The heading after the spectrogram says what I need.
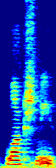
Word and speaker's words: Lakshmi: shall be so oh you guys oh it's pronounced lakshmi i'm sorry lakshmi lakshmi is a beautiful and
